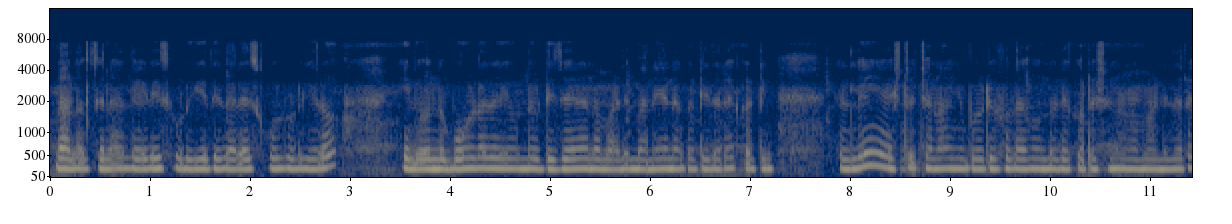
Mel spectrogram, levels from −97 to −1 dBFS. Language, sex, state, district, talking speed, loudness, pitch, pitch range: Kannada, female, Karnataka, Shimoga, 95 wpm, -44 LUFS, 215 Hz, 210-220 Hz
